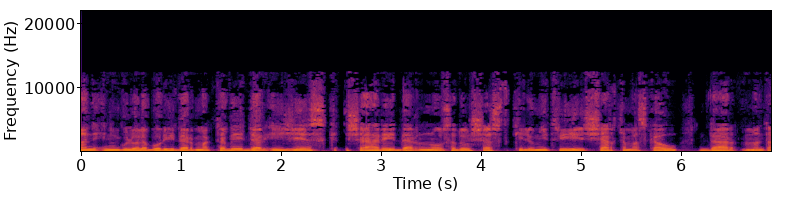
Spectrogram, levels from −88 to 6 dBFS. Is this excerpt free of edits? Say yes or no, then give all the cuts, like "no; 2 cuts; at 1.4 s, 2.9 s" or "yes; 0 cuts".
yes; 0 cuts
